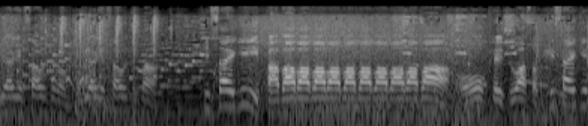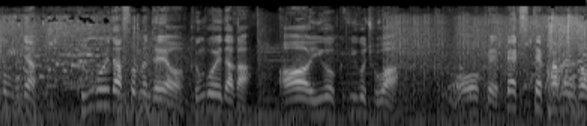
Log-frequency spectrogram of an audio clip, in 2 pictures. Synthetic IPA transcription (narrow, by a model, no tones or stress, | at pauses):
iɦaɡe̞s͈aud͡ʑimanpubiɦaɡe̞s͈aud͡ʑima̰n | pʰis͈aiɡipababababababababababaʌkʰe̞t͡ɕoasʰʌpʰis͈aiɡinɯnkɯɲaŋkɯŋɡoedas͈omjʌndwe̞jokɯŋɡoedaɡa̰ | aiɡʌiɡʌt͡ɕoa̰ | ʌkʰe̞p͈ek̚s͈ʰɯ̥tʰepʰamjʌnsʰʌ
